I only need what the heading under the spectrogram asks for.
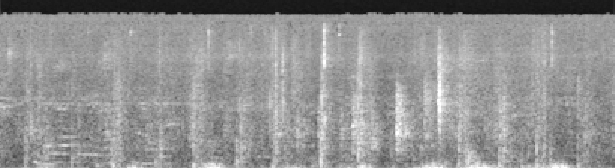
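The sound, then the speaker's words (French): Footsteps climb to the upper floor of a historic house museum, with a series of irregular thuds and scuffs at a steady walking pace and voices faintly present underneath. “Ok, je monte à l'étage.”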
